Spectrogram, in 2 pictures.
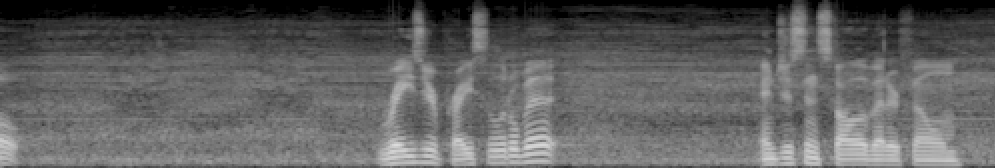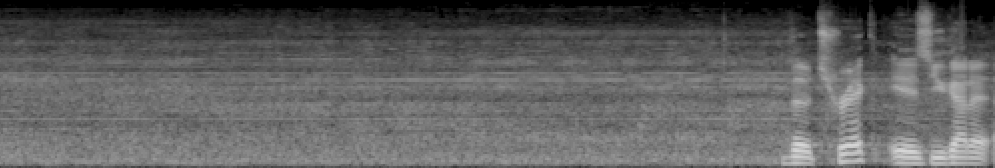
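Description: A heat gun blows with a steady whirr.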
